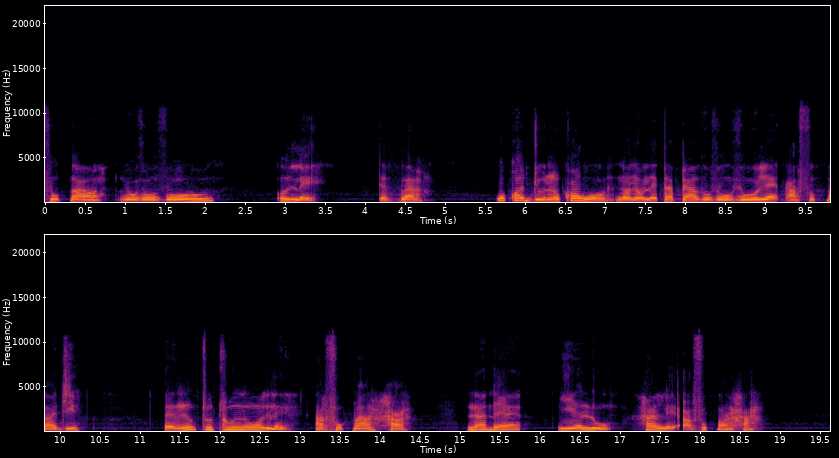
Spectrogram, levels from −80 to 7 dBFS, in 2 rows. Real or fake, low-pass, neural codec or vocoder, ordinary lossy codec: fake; 10.8 kHz; codec, 24 kHz, 1 kbps, SNAC; Opus, 24 kbps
